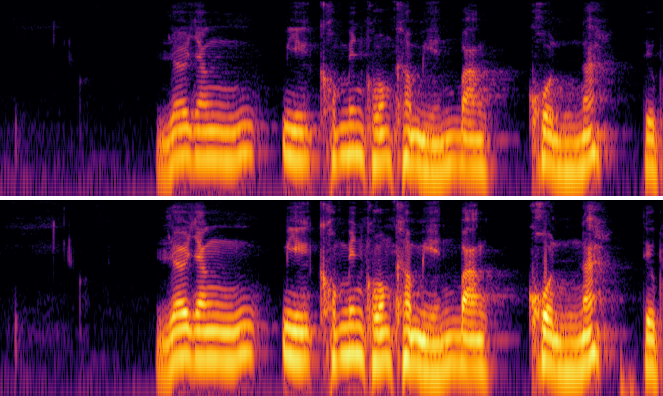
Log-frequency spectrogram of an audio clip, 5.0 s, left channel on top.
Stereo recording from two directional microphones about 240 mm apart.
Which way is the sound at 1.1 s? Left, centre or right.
Right.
